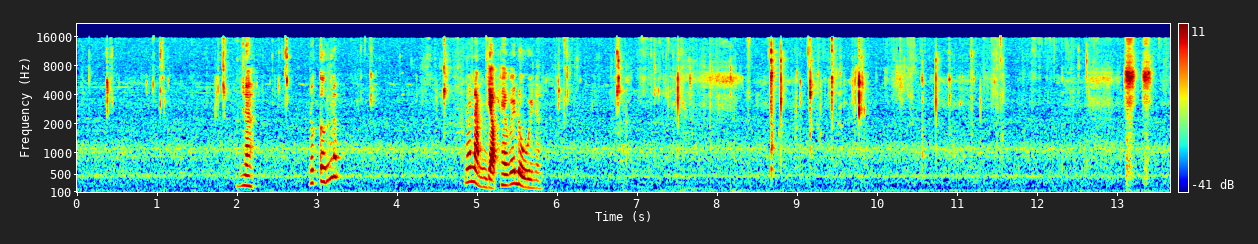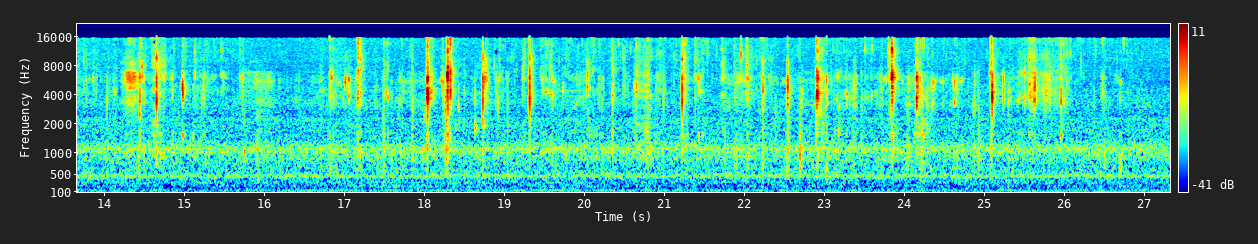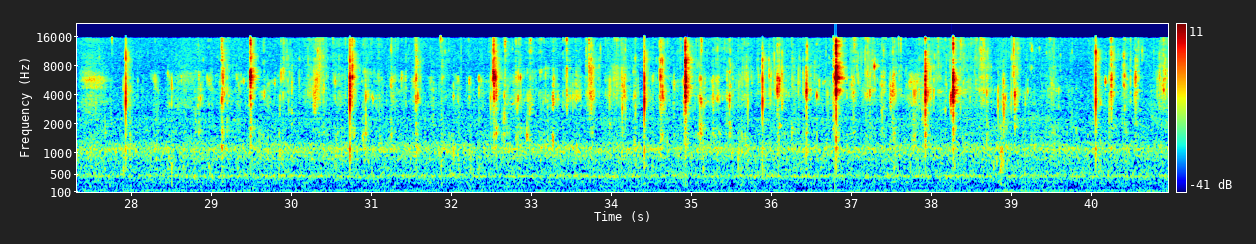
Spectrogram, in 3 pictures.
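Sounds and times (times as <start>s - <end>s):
faint steady hum: 0.0s - 40.9s
chewing and biting meat: 5.8s - 12.6s, 13.7s - 27.0s, 27.6s - 40.9s.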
